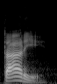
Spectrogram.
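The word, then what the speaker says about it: 大理: 어 리라고 하는 것인데 중국 발음으로 따리 우리말로 우리 한자로는 데리야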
